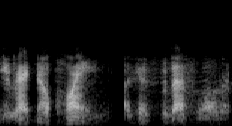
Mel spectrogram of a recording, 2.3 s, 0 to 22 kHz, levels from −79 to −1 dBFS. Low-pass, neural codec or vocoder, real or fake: 5.4 kHz; codec, 44.1 kHz, 1.7 kbps, Pupu-Codec; fake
